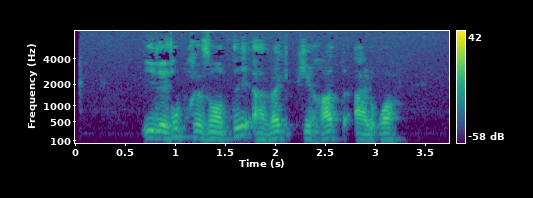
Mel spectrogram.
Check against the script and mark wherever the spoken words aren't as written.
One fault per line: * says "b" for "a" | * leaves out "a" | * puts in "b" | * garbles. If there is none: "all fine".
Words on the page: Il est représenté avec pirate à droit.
all fine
